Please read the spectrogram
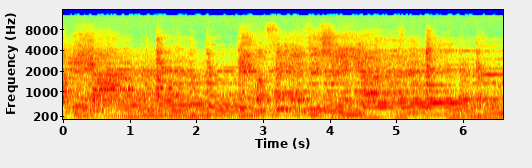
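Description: Live Jovem Guarda rock band playing: electric guitars, bass and drums with singing.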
